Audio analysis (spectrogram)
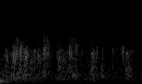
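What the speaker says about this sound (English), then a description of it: "Let us give them another round of applause." Audience applause at a Kenya National Examinations Council event: faint, distant, soft clapping swelling in gentle pulses for just over a second.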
